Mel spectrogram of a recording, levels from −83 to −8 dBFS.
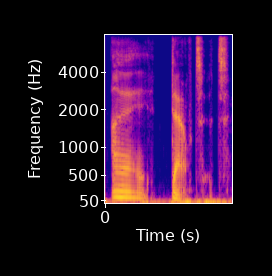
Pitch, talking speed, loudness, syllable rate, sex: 100 Hz, 105 wpm, -19 LUFS, 2.6 syllables/s, male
